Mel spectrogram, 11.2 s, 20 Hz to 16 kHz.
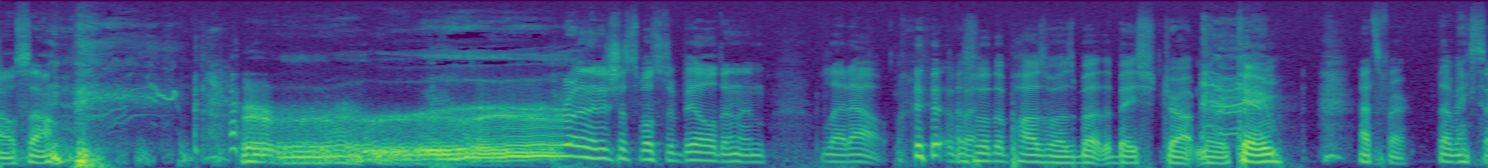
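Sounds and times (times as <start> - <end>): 
speech: 0.1 - 0.8, 1.7 - 3.6, 4.2 - 11.1
deep roaring burp: 1.8 - 4.4.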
